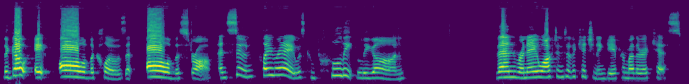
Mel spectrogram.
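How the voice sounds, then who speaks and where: A woman reading a children's picture book aloud as a library storyteller, expressive and emphatic. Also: fairly high pitch, moderate pace.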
